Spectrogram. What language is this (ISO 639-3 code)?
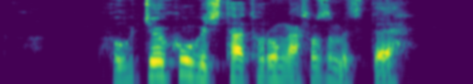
mon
